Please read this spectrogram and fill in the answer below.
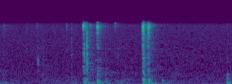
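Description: Keystrokes on a computer keyboard while code is typed: a quick pair of key clicks just under a second in and another pair about half a second later.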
